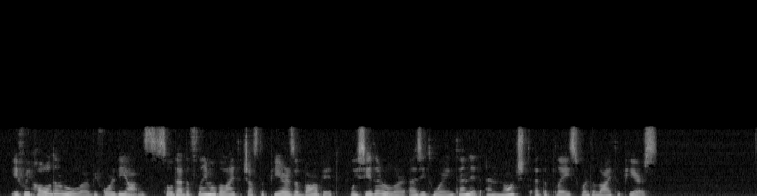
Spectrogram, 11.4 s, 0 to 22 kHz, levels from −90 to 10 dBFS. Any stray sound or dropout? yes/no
no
